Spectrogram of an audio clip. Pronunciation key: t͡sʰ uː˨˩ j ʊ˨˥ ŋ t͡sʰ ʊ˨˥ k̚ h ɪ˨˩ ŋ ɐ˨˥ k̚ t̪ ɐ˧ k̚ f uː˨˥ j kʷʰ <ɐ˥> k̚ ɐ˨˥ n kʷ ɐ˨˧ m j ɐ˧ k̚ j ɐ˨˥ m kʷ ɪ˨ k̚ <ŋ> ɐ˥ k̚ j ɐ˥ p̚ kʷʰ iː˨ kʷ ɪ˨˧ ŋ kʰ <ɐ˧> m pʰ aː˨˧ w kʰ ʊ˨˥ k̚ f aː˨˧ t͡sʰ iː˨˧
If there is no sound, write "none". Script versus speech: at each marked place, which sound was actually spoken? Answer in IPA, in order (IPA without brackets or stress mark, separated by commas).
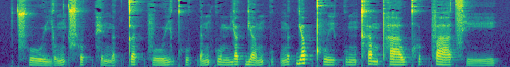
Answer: ɐ˨, ŋ, ɐ˧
